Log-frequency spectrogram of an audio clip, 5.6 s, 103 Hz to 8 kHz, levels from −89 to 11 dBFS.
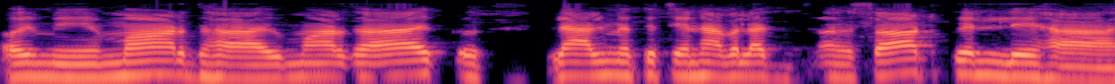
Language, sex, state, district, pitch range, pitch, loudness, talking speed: Hindi, female, Bihar, Sitamarhi, 145-165 Hz, 155 Hz, -14 LUFS, 150 wpm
